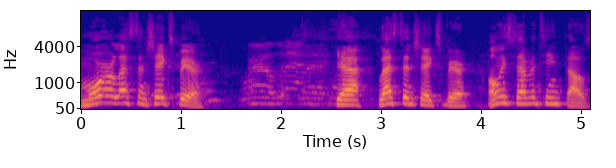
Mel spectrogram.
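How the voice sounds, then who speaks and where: With a New England accent, the man speaks at a high pitch. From New England, US. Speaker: university writing program director. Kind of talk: workshop lecture. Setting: workshop room with audience. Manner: fast; animated.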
